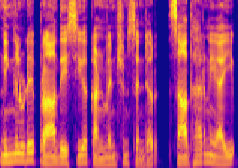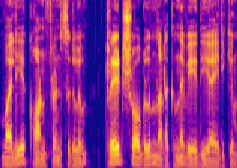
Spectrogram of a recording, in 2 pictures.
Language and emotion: Malayalam, neutral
